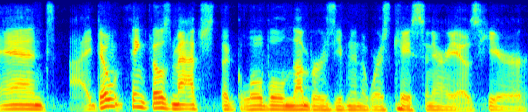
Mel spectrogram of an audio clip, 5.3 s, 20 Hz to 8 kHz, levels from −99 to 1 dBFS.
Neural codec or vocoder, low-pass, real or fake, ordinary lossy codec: none; 7.2 kHz; real; Opus, 16 kbps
